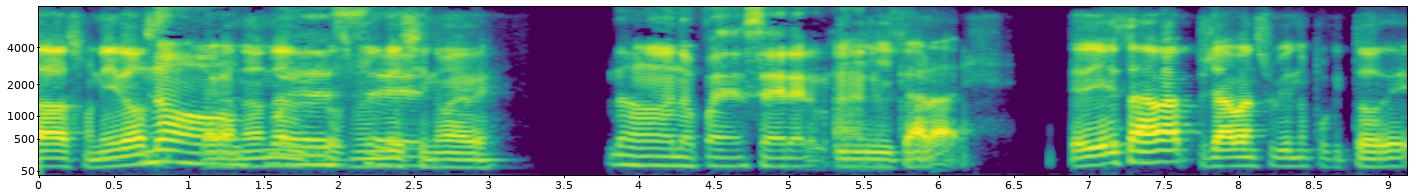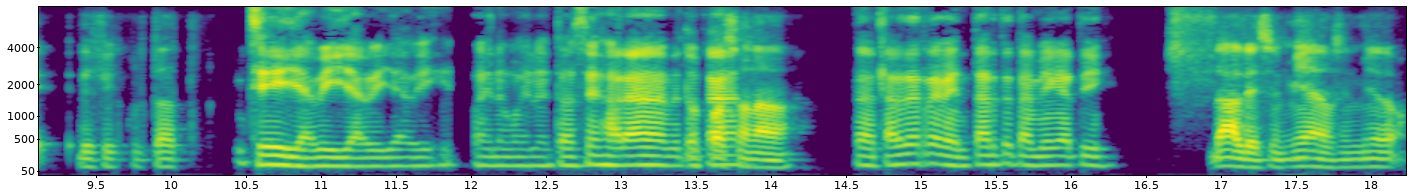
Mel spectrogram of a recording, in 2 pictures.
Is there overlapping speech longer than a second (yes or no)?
yes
